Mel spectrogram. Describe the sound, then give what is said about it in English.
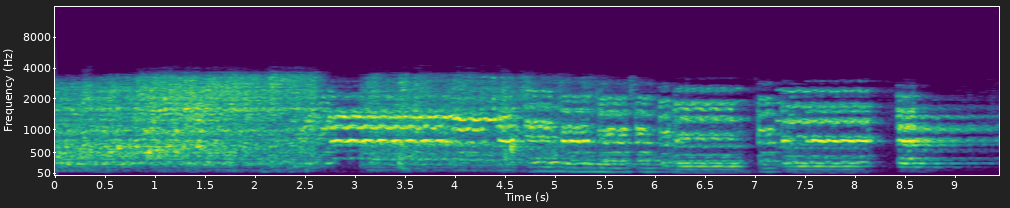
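A train rumbles loudly and steadily across a trestle bridge, almost halfway across, wheels clattering under a droning metallic whine, with a couple of brief breaks in the noise near the end. “It's on the trestle now. Almost halfway across.”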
